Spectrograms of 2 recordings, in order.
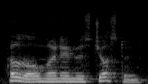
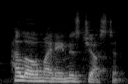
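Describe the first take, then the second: First: It is said with rounded, darker resonance. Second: It is said with a neutral, relaxed resonance. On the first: "pucker your lips and say" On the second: "that's just a neutral mouth position"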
